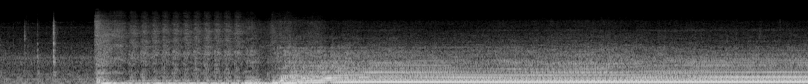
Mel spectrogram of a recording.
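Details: Toyota Supra after fuel system upgrade (triple pump hanger, relays), fuel pressure near 40 psi: brief crank, catches and flares, settles into smooth even idle; normal start.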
